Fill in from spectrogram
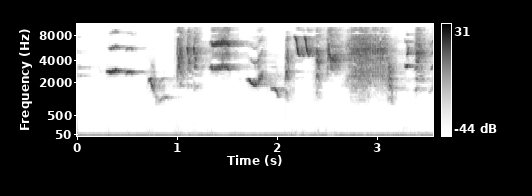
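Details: Oriental magpie-robin lure sound for bird trapping (pikat): a few pure whistled notes, then a run of harsh, buzzy, rasping squawks and sliding notes, loud and continuous.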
